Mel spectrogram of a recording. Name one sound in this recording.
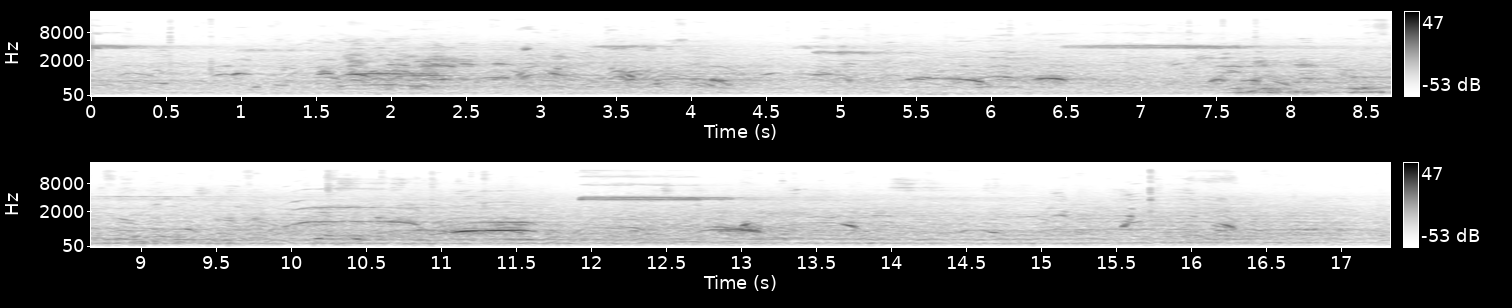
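A large crowd murmurs and calls out in a big echoing hall.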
